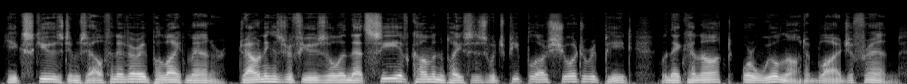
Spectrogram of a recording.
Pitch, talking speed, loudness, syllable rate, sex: 100 Hz, 205 wpm, -16 LUFS, 5.9 syllables/s, male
